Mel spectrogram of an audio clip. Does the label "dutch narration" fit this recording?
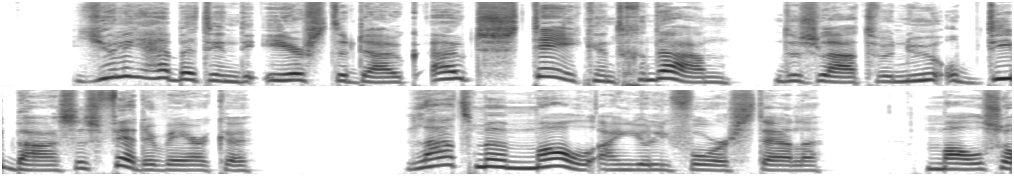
Yes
